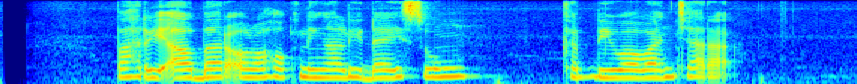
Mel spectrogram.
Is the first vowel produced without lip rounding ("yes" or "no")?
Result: yes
